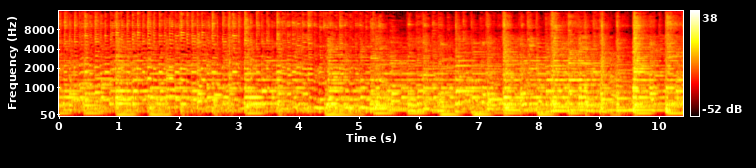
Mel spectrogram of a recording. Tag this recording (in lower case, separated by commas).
cello, pizzicato, bowed string instrument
